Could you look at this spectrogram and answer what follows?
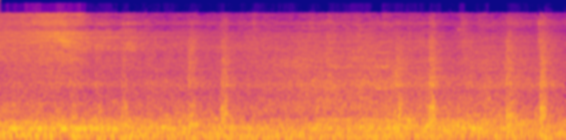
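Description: A Thai passenger train rumbles steadily along the rails, with rhythmic clickety-clack of wheels over joints and a constant low roar, loud and close.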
